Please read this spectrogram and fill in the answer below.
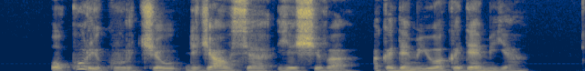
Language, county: Lithuanian, Utena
